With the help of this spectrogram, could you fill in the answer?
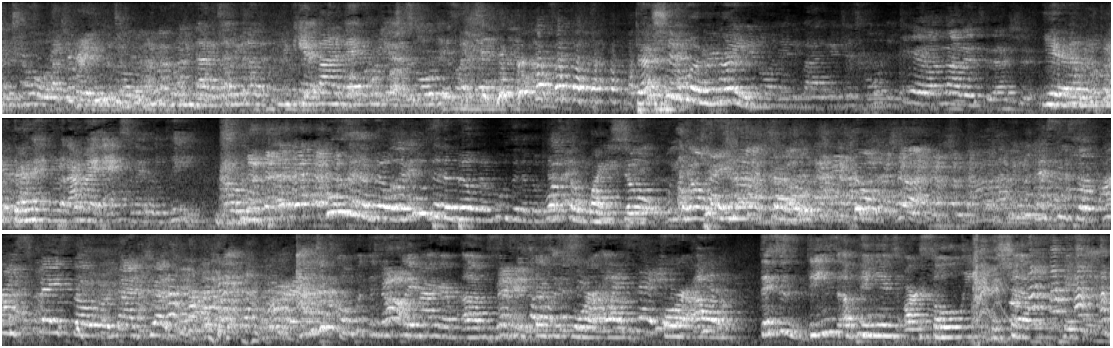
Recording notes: We go live each month with a live audience at DripsxFashion in Absecon NJ.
